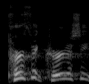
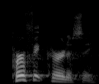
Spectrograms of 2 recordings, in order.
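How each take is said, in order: First: Perfect lifted high, rising on courtesy; stressed perfect. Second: Said in the usual way. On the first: Shown as a demonstration. Preacher stressing the high standard to his congregation, rising. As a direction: hit Perfect up high as a challenge. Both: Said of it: "that's a high standard".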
